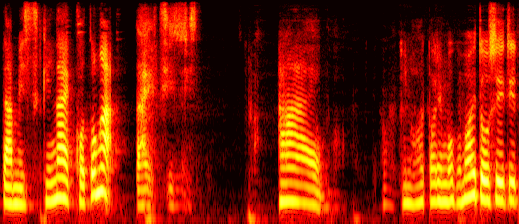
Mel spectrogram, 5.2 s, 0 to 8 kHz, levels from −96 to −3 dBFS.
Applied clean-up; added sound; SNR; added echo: neural mask model DeepFilterNet 3.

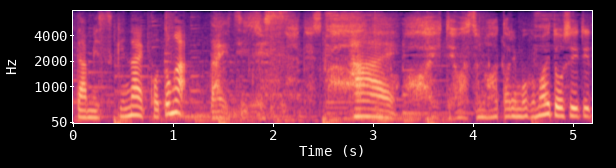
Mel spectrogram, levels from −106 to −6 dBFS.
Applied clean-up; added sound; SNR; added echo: none; none; none; none.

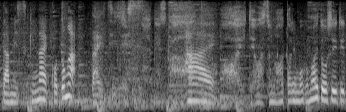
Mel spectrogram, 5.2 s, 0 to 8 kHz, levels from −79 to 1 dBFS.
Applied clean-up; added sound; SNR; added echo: none; Snare drum; 16 dB; none.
